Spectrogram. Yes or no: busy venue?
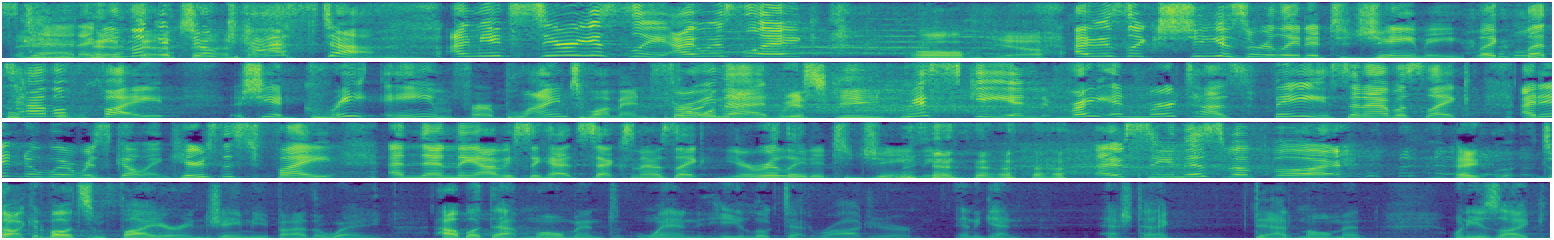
yes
